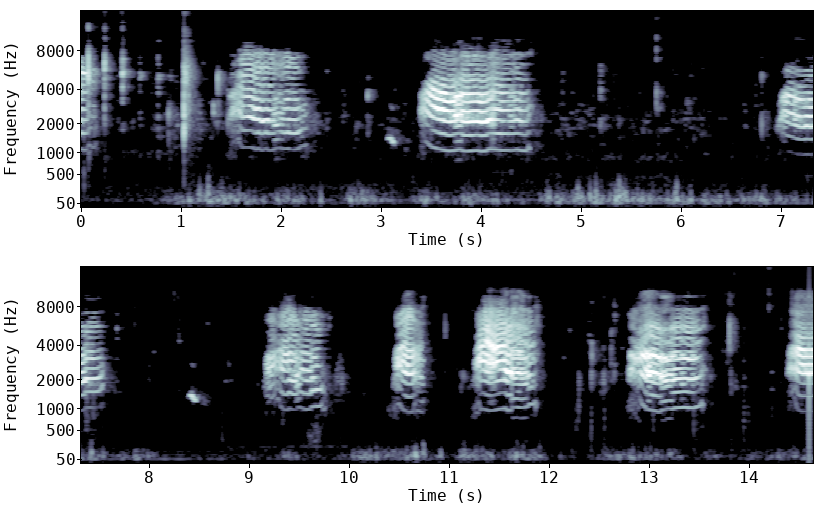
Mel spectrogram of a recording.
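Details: Stray male cat living alone on the street, wet from hours of rain, frightened and cold, meowing very loudly; about nine loud, wavering harmonic meows come in irregular bursts over low background rumble.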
